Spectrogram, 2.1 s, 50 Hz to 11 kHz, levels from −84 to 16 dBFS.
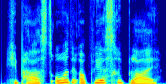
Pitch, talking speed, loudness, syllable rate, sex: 250 Hz, 175 wpm, -16 LUFS, 5.4 syllables/s, female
